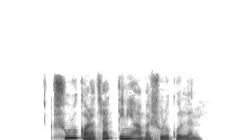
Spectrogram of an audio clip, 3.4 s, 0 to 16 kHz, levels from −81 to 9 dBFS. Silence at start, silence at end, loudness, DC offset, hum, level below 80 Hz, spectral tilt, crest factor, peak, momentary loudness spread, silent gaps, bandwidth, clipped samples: 0.8 s; 0.45 s; -15 LUFS; under 0.1%; none; -58 dBFS; -5 dB/octave; 14 dB; -2 dBFS; 12 LU; none; 7.8 kHz; under 0.1%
